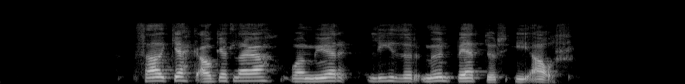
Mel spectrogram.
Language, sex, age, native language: Icelandic, male, 50-59, Icelandic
